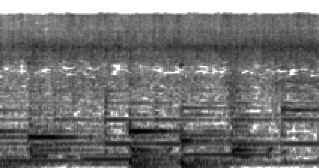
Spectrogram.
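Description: Whole anchovies frying in oil with garlic and chillies in a stainless steel pan, a steady sizzle. Soft background music with changing notes plays underneath.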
